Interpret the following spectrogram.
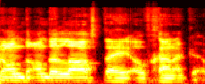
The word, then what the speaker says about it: Hanukkah: Hanukkah is how you say it.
